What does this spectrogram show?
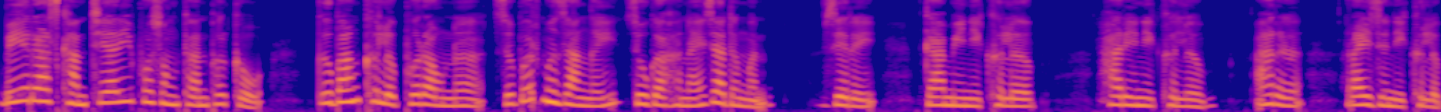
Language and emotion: Bodo, neutral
